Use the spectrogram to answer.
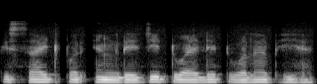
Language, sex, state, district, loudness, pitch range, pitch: Hindi, male, Jharkhand, Palamu, -15 LUFS, 105-115 Hz, 110 Hz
